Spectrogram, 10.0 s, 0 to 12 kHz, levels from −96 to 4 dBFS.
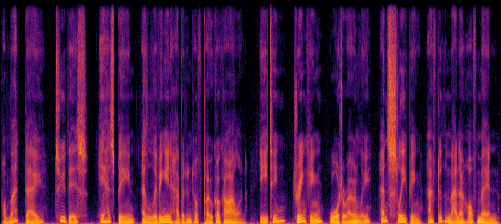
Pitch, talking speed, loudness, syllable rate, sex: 120 Hz, 150 wpm, -18 LUFS, 4.2 syllables/s, male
